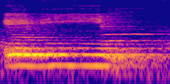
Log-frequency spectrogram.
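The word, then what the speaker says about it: آمين: Nah, amin ini juga ada pendapat begitu, membacanya dengan imalah, emin, emin. Hanya itu di imalah.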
